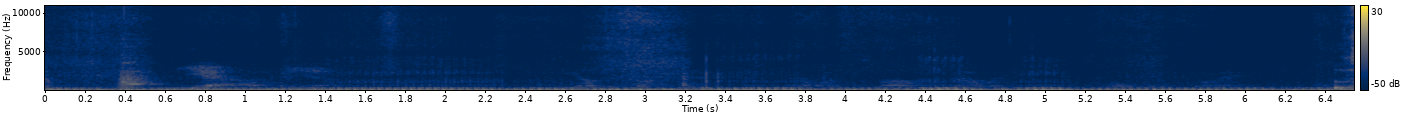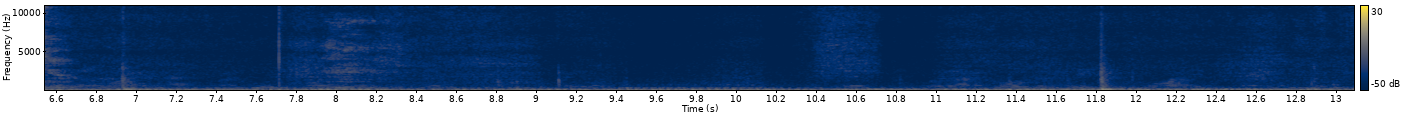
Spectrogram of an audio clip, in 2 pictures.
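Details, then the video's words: Domestic cat purring: a steady, deep rumble runs without a break for the whole stretch, with faint scattered clicks and soft background sounds over it. "Purr Cam"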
